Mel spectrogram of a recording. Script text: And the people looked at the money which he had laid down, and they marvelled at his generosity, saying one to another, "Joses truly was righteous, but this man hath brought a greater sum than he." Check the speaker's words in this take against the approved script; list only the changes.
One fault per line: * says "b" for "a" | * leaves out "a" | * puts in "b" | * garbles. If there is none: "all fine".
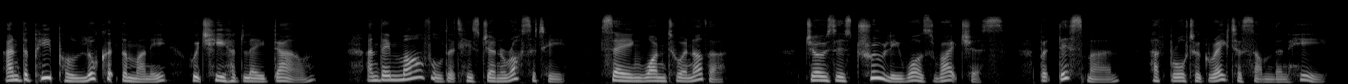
* says "look" for "looked"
